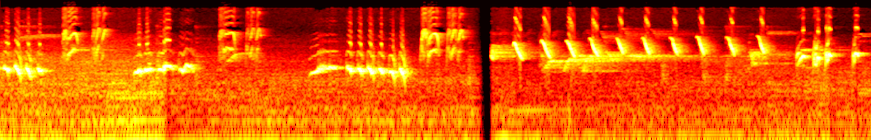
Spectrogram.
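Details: White-rumped shama singing to stimulate other birds: short warbled phrases separated by pauses, then a long sequence of rhythmic, evenly spaced sharp notes, about three or four per second.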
